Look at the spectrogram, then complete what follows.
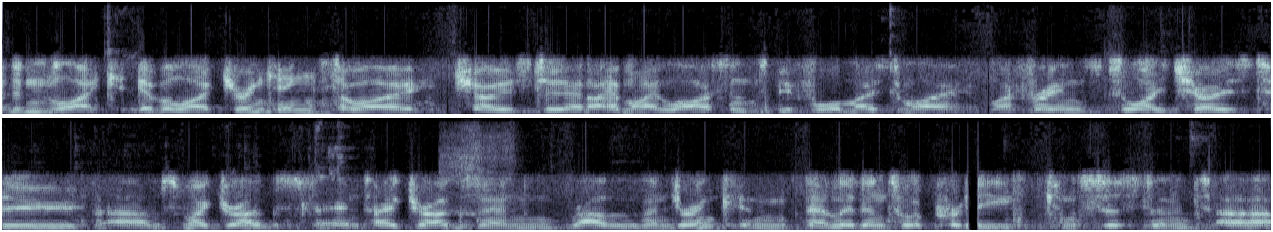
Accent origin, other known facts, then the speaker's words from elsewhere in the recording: Sydney, New South Wales, Australia; Look, I was born in Sydney, Australia. A bit of an unusual upbringing. My father is from the United States and my mother's a Kiwi. They met in a discipleship training program in Texas and then moved to Australia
